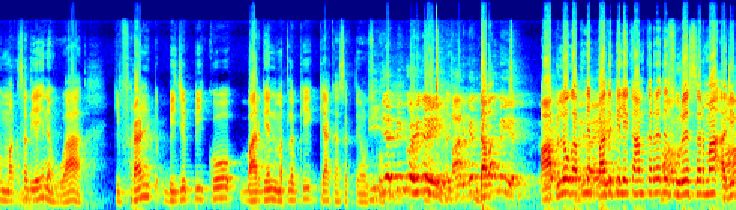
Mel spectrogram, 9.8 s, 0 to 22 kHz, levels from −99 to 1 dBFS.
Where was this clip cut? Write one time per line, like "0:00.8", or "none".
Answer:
none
